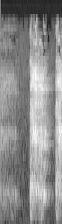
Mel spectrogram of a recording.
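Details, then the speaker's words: Two short, harsh cough bursts in quick succession at home, where the girls of the household all have colds and are coughing in turn. "Voilà, vous entendez tout le monde tousser à tour de rôle, là c'est quelque chose."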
